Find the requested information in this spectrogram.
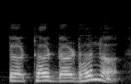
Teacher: यांचा उच्चार करताना आपली जीभ आपल्या मूर्धेला स्पर्श करते म्हणजे वरच्या टाळूला स्पर्श करते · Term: मूर्धन्य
